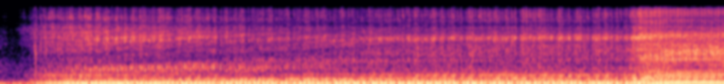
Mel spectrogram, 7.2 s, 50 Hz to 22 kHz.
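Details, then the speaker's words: 365 cubic inch LS with twin 7275 turbos, Powerglide, on methanol at the track; deep V8 roars at steady high revs then stumbles and drops off around six seconds; one bank lean from a wrong wideband O2 reading. "I think that sensor's probably wrong because I changed it on the burnout tune too."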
